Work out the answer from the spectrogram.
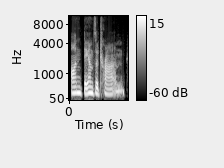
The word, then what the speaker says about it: ondansetron: of American pop culture put those syllables together and you get on denron emphasize Dan see if you can hear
